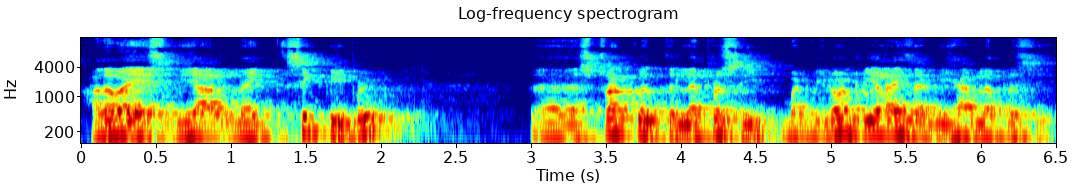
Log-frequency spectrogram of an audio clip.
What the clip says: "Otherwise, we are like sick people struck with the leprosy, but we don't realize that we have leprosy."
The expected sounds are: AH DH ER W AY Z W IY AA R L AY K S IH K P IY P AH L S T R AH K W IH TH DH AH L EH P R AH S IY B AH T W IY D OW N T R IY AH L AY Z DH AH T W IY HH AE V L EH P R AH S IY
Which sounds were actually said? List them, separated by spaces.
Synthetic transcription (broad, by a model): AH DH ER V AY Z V IY AA R L AY K S IH K P IY P AH L S T R AH K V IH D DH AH L EH P R AH S IY B AH T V IY D OW N T R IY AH L AY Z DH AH T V IY HH AE V L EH P R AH S IY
